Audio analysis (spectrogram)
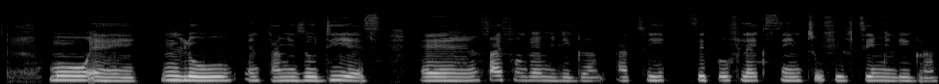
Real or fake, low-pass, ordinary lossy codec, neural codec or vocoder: real; 10.8 kHz; none; none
